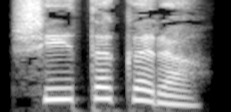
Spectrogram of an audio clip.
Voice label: "ಶೀತಕರ", Kannada; śita kara; noun; = ಶೀತಕಿರಣ - 1.; camphor.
